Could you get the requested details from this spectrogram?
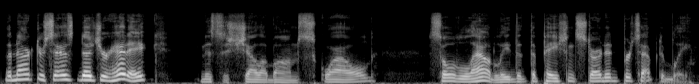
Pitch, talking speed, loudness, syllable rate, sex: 145 Hz, 145 wpm, -19 LUFS, 4.5 syllables/s, male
